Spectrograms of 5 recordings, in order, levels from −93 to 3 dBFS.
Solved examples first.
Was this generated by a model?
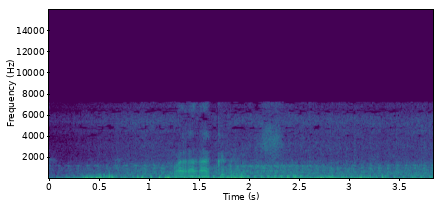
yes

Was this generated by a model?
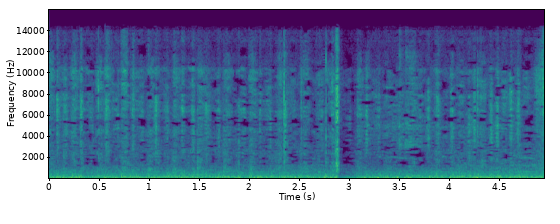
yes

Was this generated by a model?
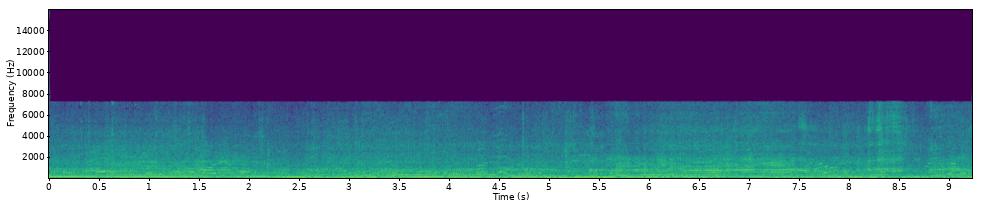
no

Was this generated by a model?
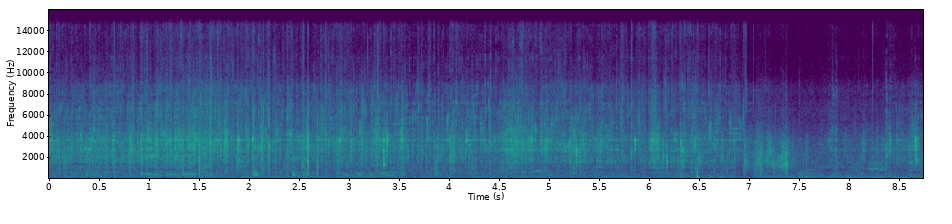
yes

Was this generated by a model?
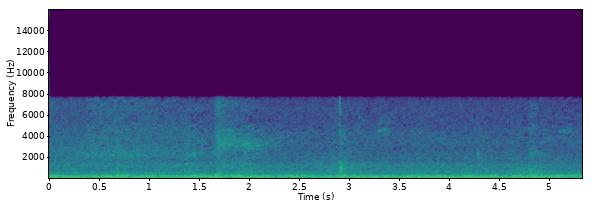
no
